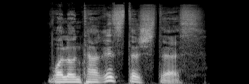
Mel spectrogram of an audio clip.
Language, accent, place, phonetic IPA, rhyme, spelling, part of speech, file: German, Germany, Berlin, [volʊntaˈʁɪstɪʃstəs], -ɪstɪʃstəs, voluntaristischstes, adjective, De-voluntaristischstes.ogg
- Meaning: strong/mixed nominative/accusative neuter singular superlative degree of voluntaristisch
